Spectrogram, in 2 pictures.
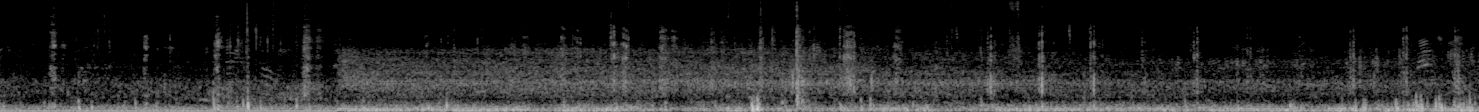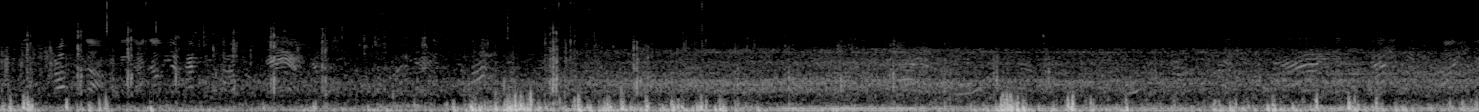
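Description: Pony's hoofbeats at canter on a sand arena, a steady run of muffled strikes with a few louder thumps, over a low rumble and indistinct voices.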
